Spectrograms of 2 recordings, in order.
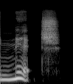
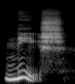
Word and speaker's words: niche: Some people say niche. In this case, niche rhymes with itch. Others say niche, and in this case, niche rhymes with quiche.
